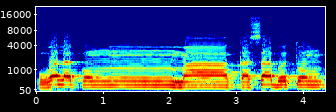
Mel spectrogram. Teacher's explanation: बा कलकलाह का एक अक्षर है और यह साकिन है, इसलिए हम इसमें कलकलाह करेंगे।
